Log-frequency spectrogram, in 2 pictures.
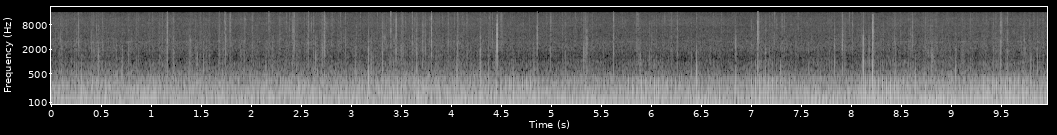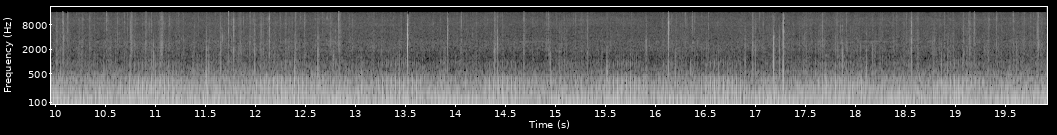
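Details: Cat purring quietly under a crackling fireplace, its soft low rumble swelling in roughly one-second breath cycles, partly blended with the hiss and frequent sharp pops of the fire.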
